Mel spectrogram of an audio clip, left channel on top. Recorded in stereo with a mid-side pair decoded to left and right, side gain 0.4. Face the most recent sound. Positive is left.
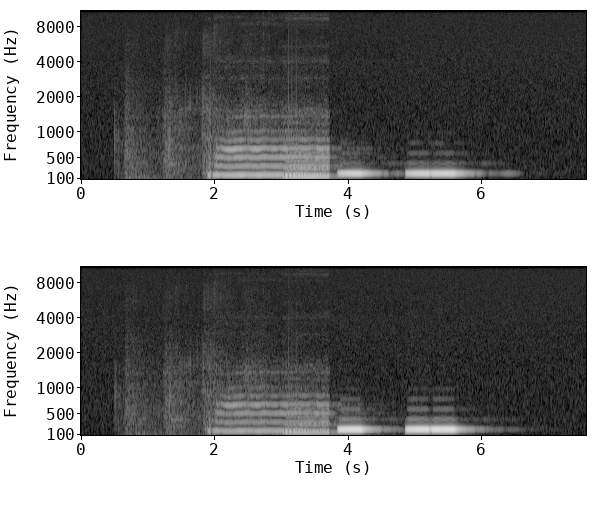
turn(degrees=-55)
